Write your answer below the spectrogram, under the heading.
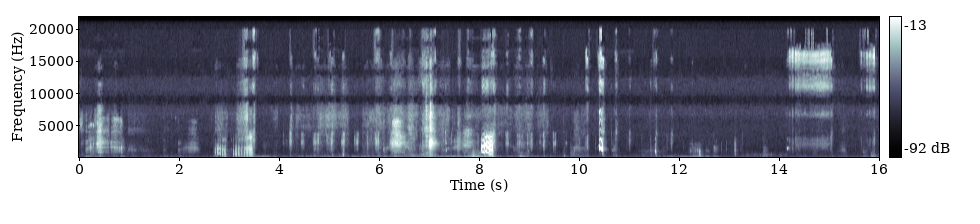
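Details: Pug puppies, 14 days old, just starting to walk and making low noises while their mother watches over them. Brief, faint whimpering squeaks come in scattered bursts, with soft rustling and shuffling in between.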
